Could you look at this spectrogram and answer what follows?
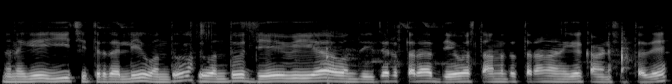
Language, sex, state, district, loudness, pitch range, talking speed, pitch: Kannada, male, Karnataka, Dakshina Kannada, -22 LUFS, 125-145 Hz, 105 wpm, 130 Hz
